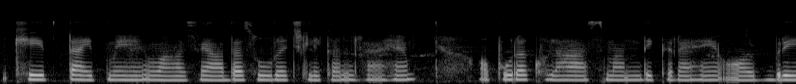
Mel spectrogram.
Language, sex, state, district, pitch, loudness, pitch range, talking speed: Hindi, female, Jharkhand, Jamtara, 210 Hz, -30 LUFS, 205-215 Hz, 145 wpm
